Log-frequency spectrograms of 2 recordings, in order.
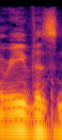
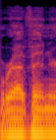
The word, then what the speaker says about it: Reva: So Reva, I kept getting Reva's name wrong last time. I was saying Revan or something. Sorry about that. Reva rhymes with Rima.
